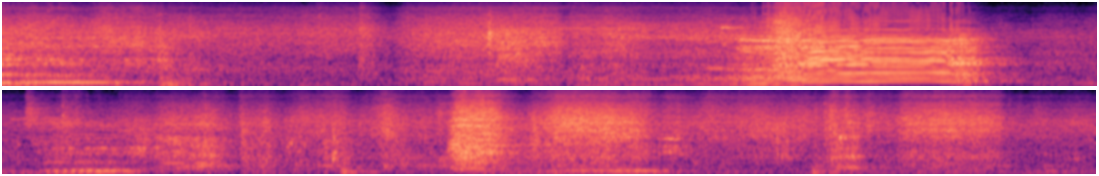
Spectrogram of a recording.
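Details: An old, stubborn cow is roped through the nose. A single loud, tonal moo of about one second rises midway through, surrounded by people talking, shuffling and brief music.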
